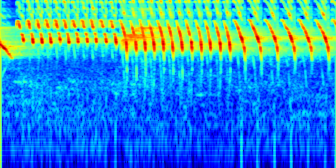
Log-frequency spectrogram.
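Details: Caged male canary singing to stimulate a female to mate: a rising whistle, then a long series of rapid, regular descending sweeping notes, like a rolling chirp.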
